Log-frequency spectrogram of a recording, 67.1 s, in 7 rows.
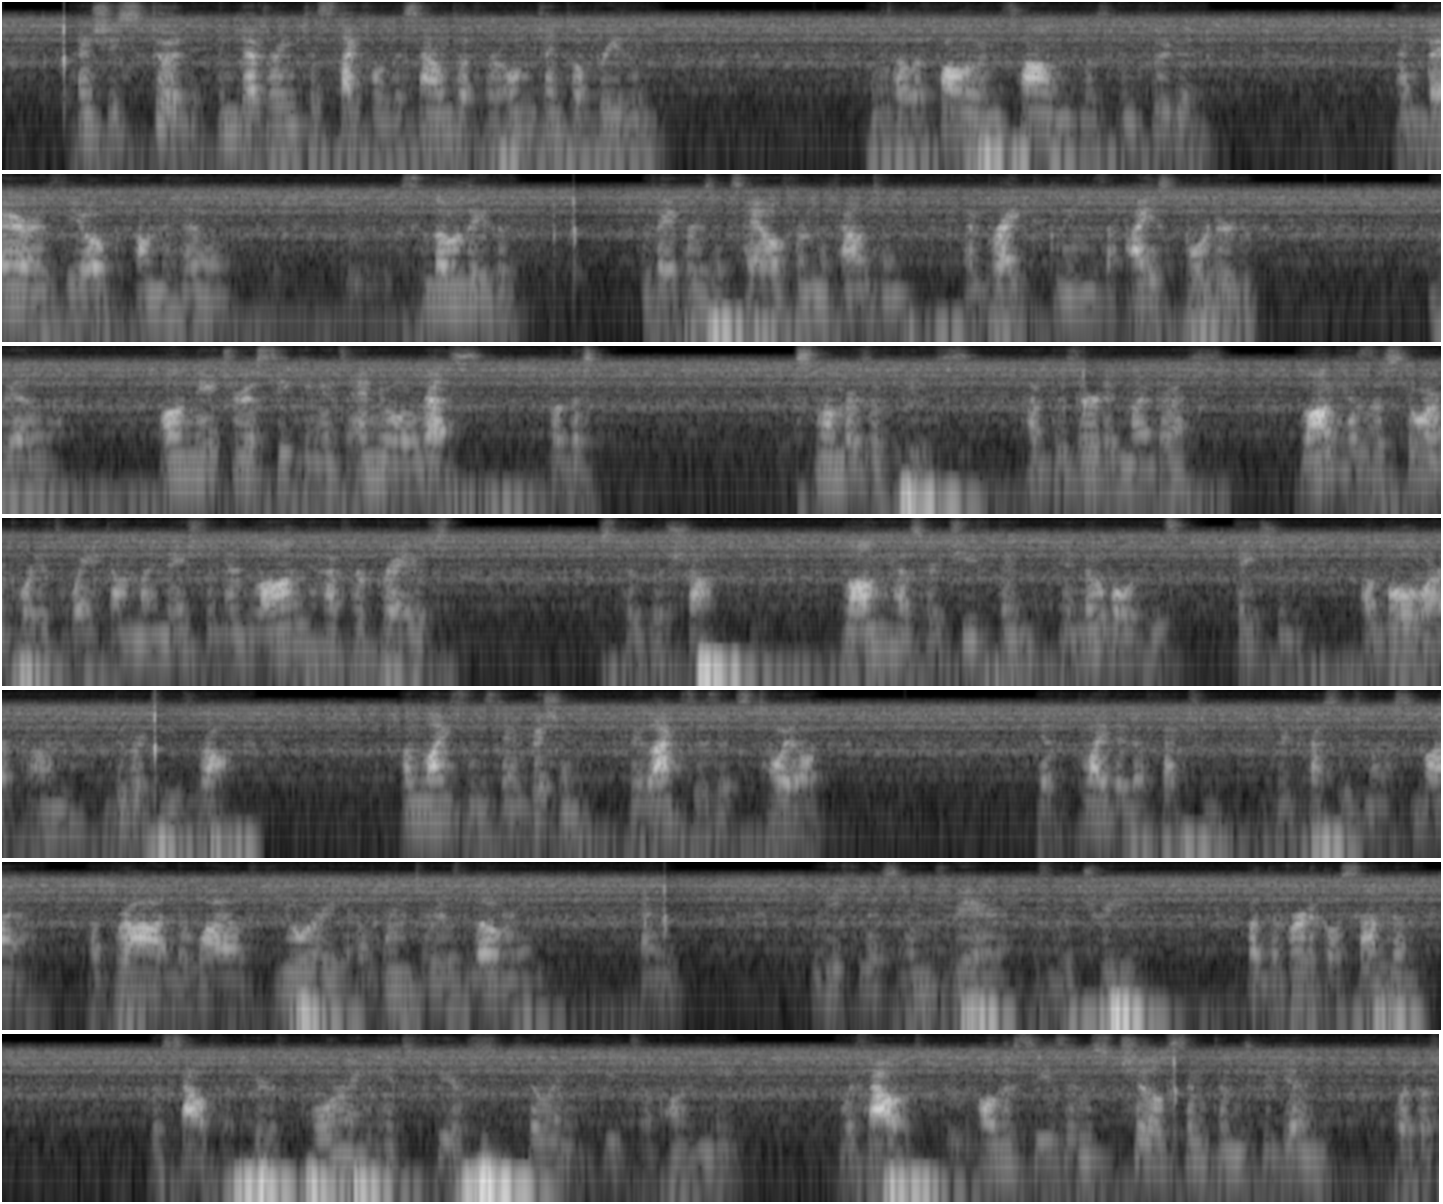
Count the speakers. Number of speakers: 1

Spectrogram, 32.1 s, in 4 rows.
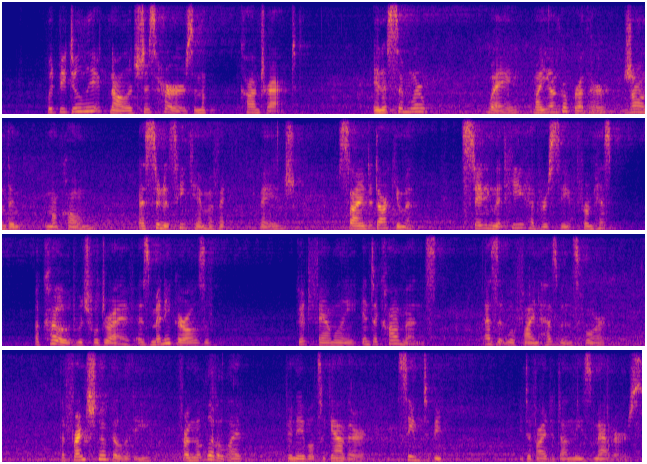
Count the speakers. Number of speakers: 1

